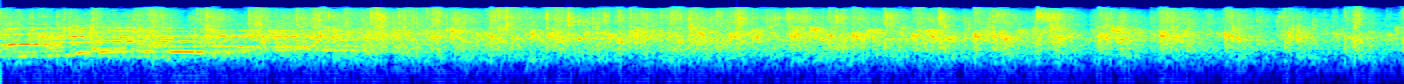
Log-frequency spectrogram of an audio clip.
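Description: Audience applauding: many hands clapping steadily, with a voice heard over the clapping in the first second or so.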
